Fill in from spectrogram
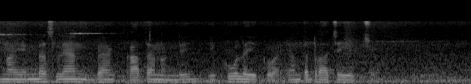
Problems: constant background noise, low volume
